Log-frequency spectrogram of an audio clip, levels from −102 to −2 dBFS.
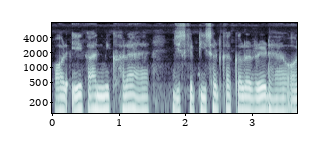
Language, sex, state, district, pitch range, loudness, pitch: Hindi, male, Bihar, West Champaran, 125-135 Hz, -14 LUFS, 130 Hz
